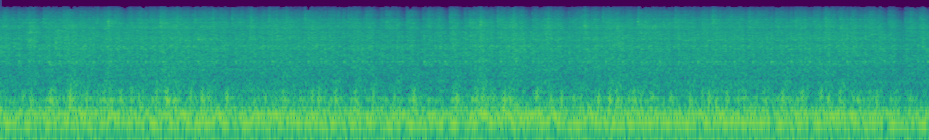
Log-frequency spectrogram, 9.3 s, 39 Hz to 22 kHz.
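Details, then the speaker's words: 396 big block Chevy swapped into an HQ Holden with TH400, restarted after piston and pan work: deep, even V8 rumble holding a steady idle with no knocks, misses or ticks; still sounds good, running normally. "I would have pumped it around still sounds good"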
